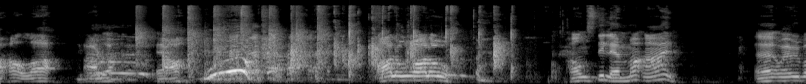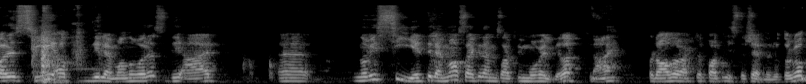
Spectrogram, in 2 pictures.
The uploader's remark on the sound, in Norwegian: Live med Level Up fra Tilt. Vi gjeste jubileet til Level up og og tok lige så godt og kuppet showet dems og kjøre en live Saft og Svele. Litt laber lyd.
